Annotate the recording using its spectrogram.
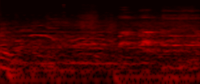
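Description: A rooster crowing, with voices of onlookers faintly around it.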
